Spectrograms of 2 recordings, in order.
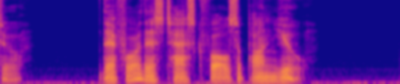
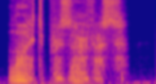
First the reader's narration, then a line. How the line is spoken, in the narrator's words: Telmanis whispered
